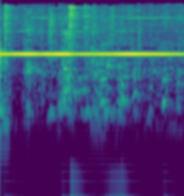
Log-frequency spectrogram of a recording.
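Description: A steady, high-pitched electronic tone holding one pitch, like a buzzer, under voices of people talking.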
